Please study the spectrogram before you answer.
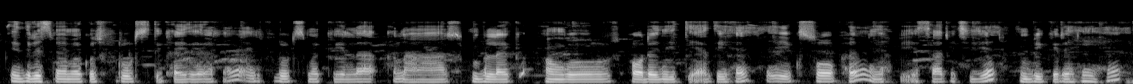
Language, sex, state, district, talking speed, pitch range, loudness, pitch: Kumaoni, male, Uttarakhand, Uttarkashi, 165 wpm, 120-135 Hz, -18 LUFS, 125 Hz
